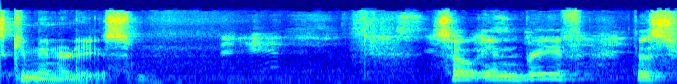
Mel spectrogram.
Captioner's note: speaking French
